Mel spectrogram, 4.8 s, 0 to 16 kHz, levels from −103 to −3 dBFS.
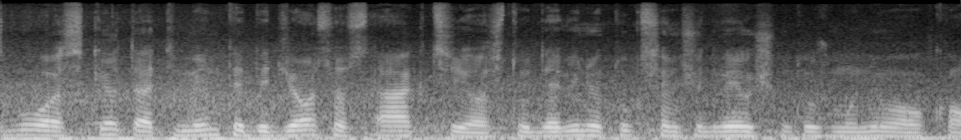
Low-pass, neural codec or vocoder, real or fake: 14.4 kHz; vocoder, 48 kHz, 128 mel bands, Vocos; fake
